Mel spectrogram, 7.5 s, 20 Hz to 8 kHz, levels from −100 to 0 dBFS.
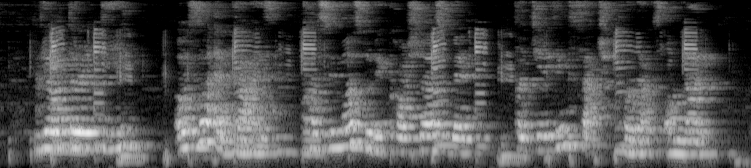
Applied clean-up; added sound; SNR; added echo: classical method WPE with log-MMSE.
